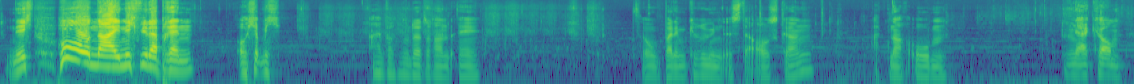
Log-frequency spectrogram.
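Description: Man doing casual gaming commentary. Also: mid-range voice. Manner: youth slang mixed with English gaming words. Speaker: gaming video host. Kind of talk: casual Let's Play commentary, thinking aloud.

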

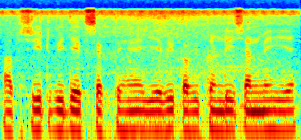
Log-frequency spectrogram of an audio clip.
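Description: A man's voice: fairly low pitch, monotone, brisk, mellow, slight background noise. A man narrating a walkthrough of car interiors, plainly listing parts one after another. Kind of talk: voice-over walkthrough. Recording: dull lo-fi sound with faint insects.

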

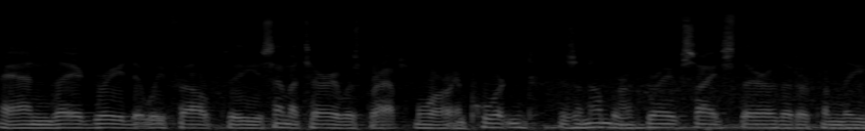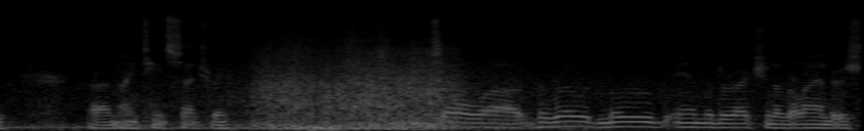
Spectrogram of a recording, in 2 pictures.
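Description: Gravelly male official over loud noise. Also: on the low side, steady tone, normal speed. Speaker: county official. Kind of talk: hesitant spontaneous interview answer. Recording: loud vehicle noise behind.

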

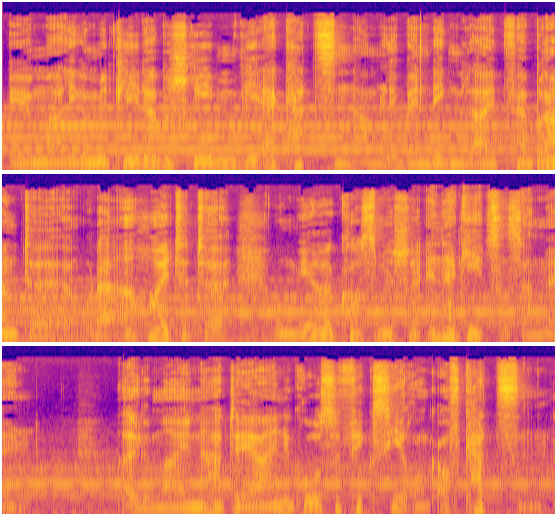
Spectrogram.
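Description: A man narrating a scripted horror audiobook in a measured, documentary-like storytelling manner. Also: low voice, expressive. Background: background music.

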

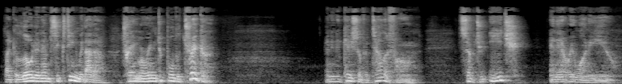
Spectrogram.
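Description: A man playing a ruthless, bombastic stockbroker boss, delivering a profane motivational monologue in a theatrical way, swinging between hushed and forceful delivery. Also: medium pitch. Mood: commanding, conspiratorial. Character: ruthless, bombastic male stockbroker boss rallying his sales team. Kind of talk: theatrical film monologue performance. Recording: roomy, echoing room sound.

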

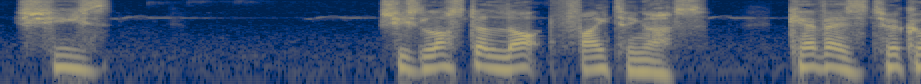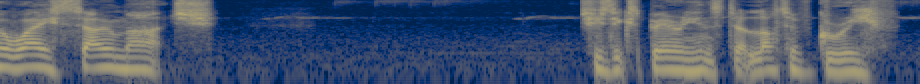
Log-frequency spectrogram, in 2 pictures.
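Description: Empathetic young male soldier for a game, slightly high voice, measured delivery. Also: fairly even intonation, a bit bright, no echo. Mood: pensive, earnest. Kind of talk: video game voice acting.

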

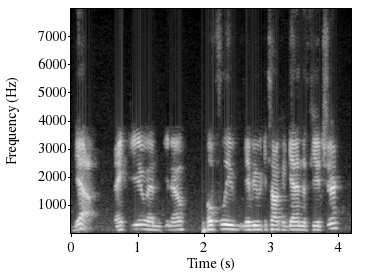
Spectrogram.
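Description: A man in his forties hosting a podcast interview over a video call, asking friendly, halting questions with fillers. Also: mid-range voice, level tone, a bit bright, rough recording. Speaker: podcast host.

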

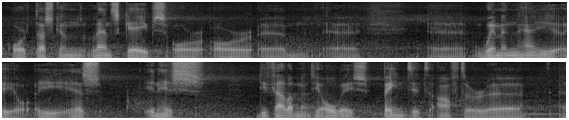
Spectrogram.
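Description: Deep-voiced man in an echoing gallery. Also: gravelly. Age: middle-aged. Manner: hesitant, many restarts and fillers. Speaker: museum curator. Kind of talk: unscripted gallery interview. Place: large museum gallery indoors. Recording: long gallery reverb, faint background noise.

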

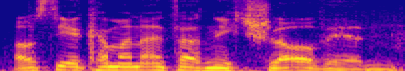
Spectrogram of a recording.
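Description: A man's voice: medium pitch, lively intonation, normal speed, a little hiss or hum. Dry, level-headed male adventurer. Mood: hesitant. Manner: dry, understated. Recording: music clearly under dialogue.

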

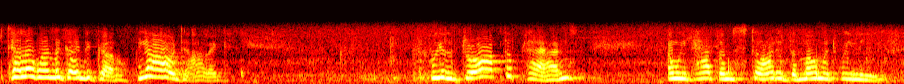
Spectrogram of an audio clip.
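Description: A woman's voice: high-pitched, animated, normal speed. An actress playing a possessive, insistent woman in a 1950s horror melodrama, urgent and commanding. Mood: coaxing, possessive. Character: possessive, insistent woman urging her darling husband on. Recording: dull, noisy old 1950s broadcast recording.

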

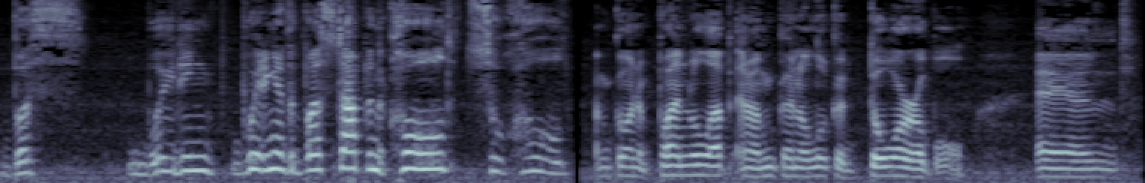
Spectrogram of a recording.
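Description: A woman's voice: on the low side, normal speed, a little hiss or hum. A young woman vlogging casually at home, chatty and bubbly with a self-mocking streak. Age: young adult. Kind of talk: casual vlog chat. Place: living room at home. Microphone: phone camera at arm's length.

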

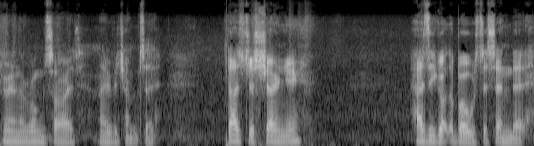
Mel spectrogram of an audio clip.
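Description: A man's voice: medium pitch, fairly even intonation, normal speed. A man filming his son on a woodland trail, coaching him in short encouraging calls while riding a mountain bike, recorded on an action camera. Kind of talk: casual vlog chat. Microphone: action camera on the rider.

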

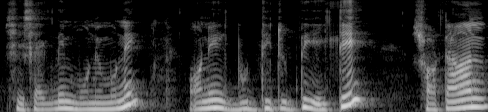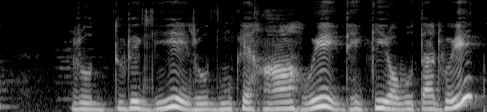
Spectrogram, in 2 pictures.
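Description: A woman telling a children's story expressively, with drawn-out emphasis and rhetorical questions. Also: fairly low pitch, darkish tone, breathy edge, muffled recording.

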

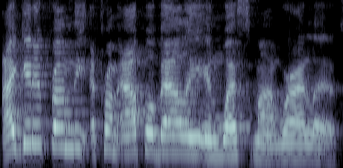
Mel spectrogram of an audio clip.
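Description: A woman's voice: on the high side, lively intonation, normal speed, fairly bright tone, roomy sound. A middle-aged woman chatting casually over a video call from her home kitchen, friendly and easygoing. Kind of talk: casual chat. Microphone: laptop or phone video call.

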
